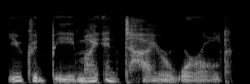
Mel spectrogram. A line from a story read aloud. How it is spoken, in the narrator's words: he whispers in my ear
